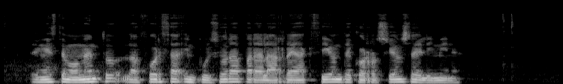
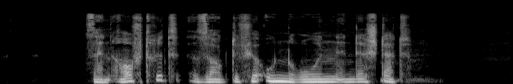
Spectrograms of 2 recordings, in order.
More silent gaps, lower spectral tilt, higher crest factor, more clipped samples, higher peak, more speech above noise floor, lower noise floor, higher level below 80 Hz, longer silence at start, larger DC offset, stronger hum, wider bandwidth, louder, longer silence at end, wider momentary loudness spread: neither; first, -7.5 dB/octave vs -5.5 dB/octave; about the same, 16 dB vs 18 dB; neither; about the same, -4 dBFS vs -4 dBFS; second, 48 dB vs 52 dB; about the same, -68 dBFS vs -71 dBFS; first, -48 dBFS vs -54 dBFS; second, 0.3 s vs 0.85 s; neither; neither; about the same, 11.5 kHz vs 11.5 kHz; about the same, -21 LUFS vs -20 LUFS; about the same, 1.05 s vs 1.05 s; second, 7 LU vs 11 LU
